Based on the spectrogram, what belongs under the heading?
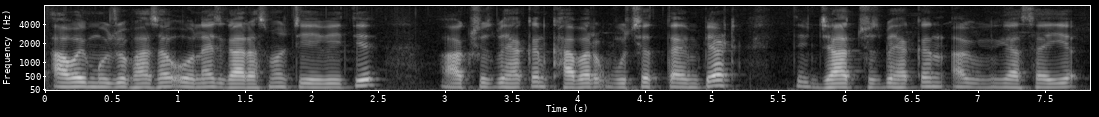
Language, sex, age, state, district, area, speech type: Kashmiri, male, 30-45, Jammu and Kashmir, Anantnag, rural, spontaneous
